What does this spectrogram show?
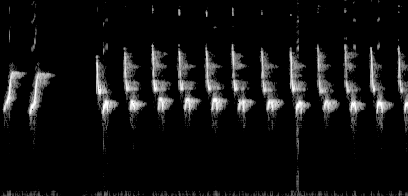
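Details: Prinia lure song (prenjak lumut): two rising whistled notes, a brief silence, then an insistent string of crisp descending chirps at about four per second.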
